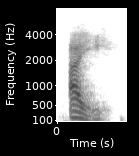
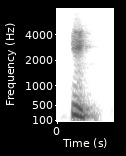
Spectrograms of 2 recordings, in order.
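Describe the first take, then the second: First: The vowel sounds like 'eye'. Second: The vowel sounds like 'it'. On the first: "así como cuando te duele algo" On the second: "así tal cual"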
